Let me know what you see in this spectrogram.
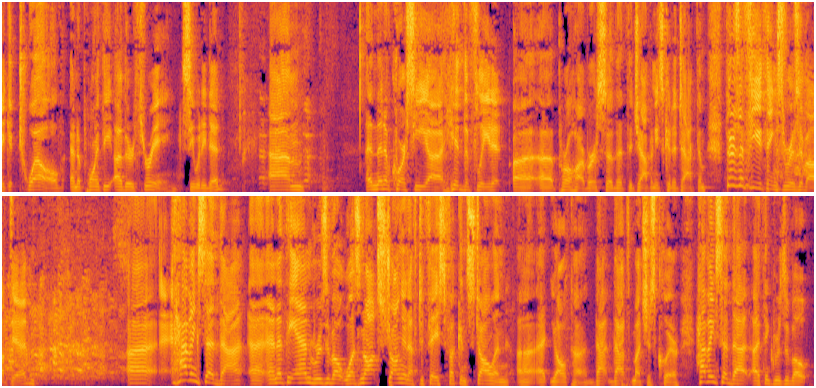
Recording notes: Proopcasting live from The Carleton in Halifax, Nova Scotia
